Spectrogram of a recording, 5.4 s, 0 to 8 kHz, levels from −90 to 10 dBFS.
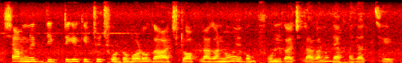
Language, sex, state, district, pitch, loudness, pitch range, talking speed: Bengali, female, West Bengal, Paschim Medinipur, 210 Hz, -16 LUFS, 195-230 Hz, 165 wpm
